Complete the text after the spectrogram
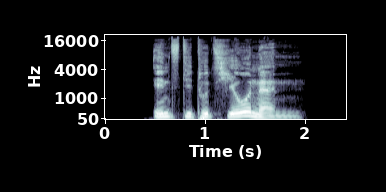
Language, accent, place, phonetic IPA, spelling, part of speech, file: German, Germany, Berlin, [ʔɪnstituˈtsi̯oːnən], Institutionen, noun, De-Institutionen.ogg
- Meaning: plural of Institution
